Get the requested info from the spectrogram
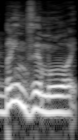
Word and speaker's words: Brindemur: Mentre il brano scorreva sono andato a informarmi e come al solito ho sbagliato clamorosamente la pronuncia, mi capita spesso. Si dovrebbe pronunciare Brindemur, il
